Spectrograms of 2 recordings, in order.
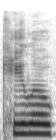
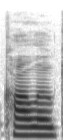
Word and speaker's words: Kahlo: Kahlo, Kahlo, K-A-H-L-O.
